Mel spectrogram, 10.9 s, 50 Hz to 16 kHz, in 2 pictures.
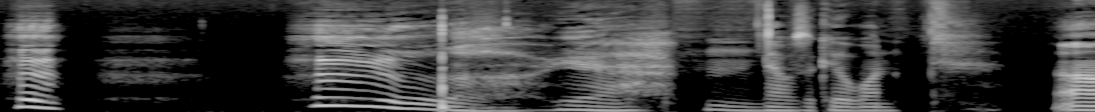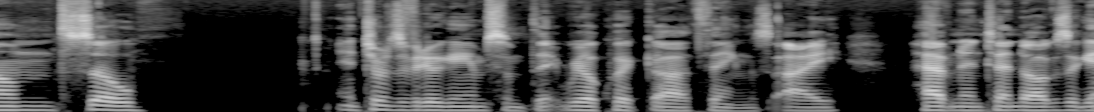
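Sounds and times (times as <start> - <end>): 
person yawning: 0.0 - 0.4, 1.5 - 3.0
speech: 0.0 - 0.4, 4.0 - 4.6, 5.3 - 6.3, 7.2 - 10.9.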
